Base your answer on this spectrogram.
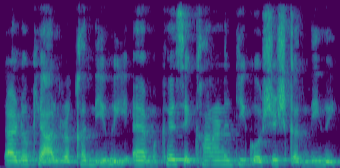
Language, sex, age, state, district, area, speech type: Sindhi, female, 45-60, Maharashtra, Thane, urban, spontaneous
